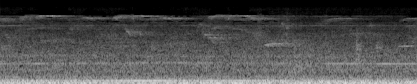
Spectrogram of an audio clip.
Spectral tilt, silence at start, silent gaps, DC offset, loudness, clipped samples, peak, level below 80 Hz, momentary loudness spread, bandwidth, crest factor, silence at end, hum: -5.5 dB/octave; 0 s; none; under 0.1%; -17 LUFS; under 0.1%; -2 dBFS; -18 dBFS; 2 LU; 11 kHz; 12 dB; 0 s; none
